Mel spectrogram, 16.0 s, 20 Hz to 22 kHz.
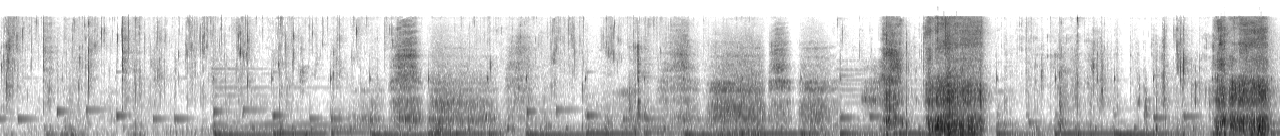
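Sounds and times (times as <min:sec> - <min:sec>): background music with bass: 0:02.6 - 0:16.0.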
